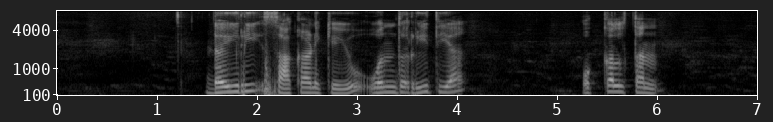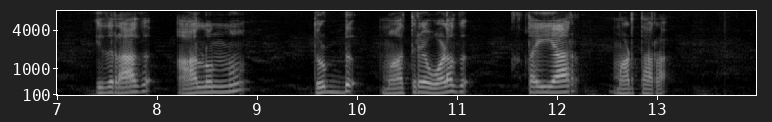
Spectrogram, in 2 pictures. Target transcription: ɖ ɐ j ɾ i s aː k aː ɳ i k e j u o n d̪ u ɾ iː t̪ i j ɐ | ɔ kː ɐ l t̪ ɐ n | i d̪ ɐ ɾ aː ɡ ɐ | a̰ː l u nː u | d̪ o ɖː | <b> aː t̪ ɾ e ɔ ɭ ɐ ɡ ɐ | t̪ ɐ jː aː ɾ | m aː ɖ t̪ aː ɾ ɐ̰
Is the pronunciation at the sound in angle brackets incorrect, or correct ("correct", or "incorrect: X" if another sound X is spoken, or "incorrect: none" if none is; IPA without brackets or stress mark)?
incorrect: m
